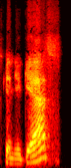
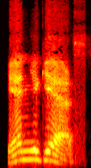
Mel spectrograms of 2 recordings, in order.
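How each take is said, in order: First: Said in the usual way. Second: "Can you guess" slowed right down, higher, falling at the end; slow, high "Can you guess" with a falling finish; drawn-out teasing. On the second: Acted. Teasing repeated question, last take drawn out.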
